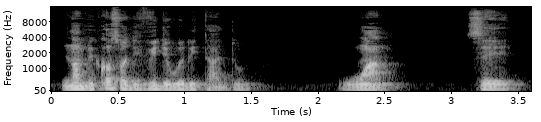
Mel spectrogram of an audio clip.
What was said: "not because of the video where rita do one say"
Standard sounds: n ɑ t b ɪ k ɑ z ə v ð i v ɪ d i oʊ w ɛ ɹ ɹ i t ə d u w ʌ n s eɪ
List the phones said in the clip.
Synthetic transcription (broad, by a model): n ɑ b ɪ k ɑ s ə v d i v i d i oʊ w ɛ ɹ ɹ i t ə d u w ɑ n s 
